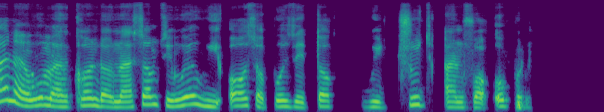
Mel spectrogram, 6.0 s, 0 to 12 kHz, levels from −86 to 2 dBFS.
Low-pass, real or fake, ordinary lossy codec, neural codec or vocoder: 10.8 kHz; fake; none; codec, 44.1 kHz, 7.8 kbps, DAC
